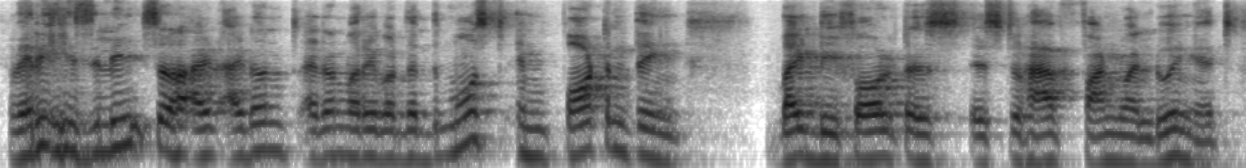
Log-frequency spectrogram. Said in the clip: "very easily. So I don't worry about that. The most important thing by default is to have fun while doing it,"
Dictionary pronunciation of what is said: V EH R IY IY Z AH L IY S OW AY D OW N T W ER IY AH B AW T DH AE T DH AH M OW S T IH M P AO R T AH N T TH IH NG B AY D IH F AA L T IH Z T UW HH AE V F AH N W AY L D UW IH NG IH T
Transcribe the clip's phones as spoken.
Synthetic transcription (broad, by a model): V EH R IY IY Z AH L IY S OW AY D OW N T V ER IY AH B AW T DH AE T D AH M OW S T IH M P AO R T AH N T T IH NG B AY D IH F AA L T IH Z T UW HH AE V F AH N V AY L D UW IH NG IH T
